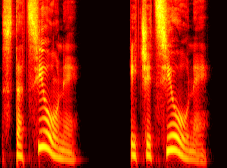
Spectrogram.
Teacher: In italiano la lettera Z può avere due suoni, Z e Z. Una caratteristica importante della pronuncia di questi suoni è che sono sempre doppi quando sono fra due vocali, anche se la Z non è doppia nello scritto.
